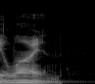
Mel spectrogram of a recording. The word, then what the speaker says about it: lying: So the bad joke here, the punchline, depends on this cultural knowledge, at least in the West, that people will have a tendency not to pronounce the G in lying. So, you know, bad jokes work with a whole bunch of different mechanics. And that's one of my favorite mechanics, is that it uses pronunciation and the knowledge. It seats itself squarely in this knowledge that, you know, the majority of the people don't say lying. They say lion, which sounds just like lion, which is the punchline to the joke.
